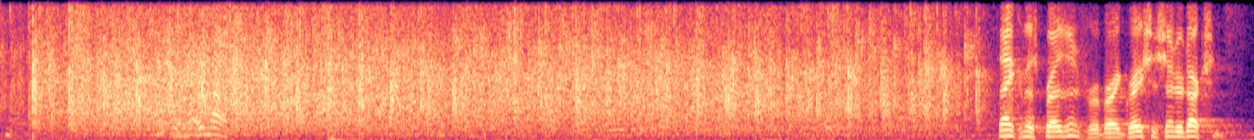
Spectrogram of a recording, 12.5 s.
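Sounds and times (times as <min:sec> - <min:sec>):
audience applause at the National Press Club: 0:00.0 - 0:10.0
speech: 0:10.0 - 0:12.4.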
